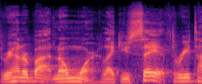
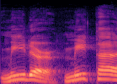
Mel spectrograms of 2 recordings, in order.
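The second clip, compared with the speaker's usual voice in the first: pitched-up put-on Thai accent on the repeated word; 8 semitones higher than usual. Retelling what an Australian video maker said in a taxi: mock Thai accent. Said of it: "saying it with the Thai, with the Thai um, accent".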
